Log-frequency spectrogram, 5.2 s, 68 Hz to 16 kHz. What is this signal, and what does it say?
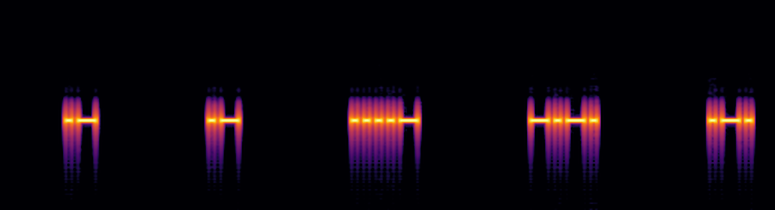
Morse code, heard as a keyed tone, about 30 wpm, spaced as for 10 wpm, 700 Hz. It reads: AA4CR
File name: Lesson 16g - Letter c - Call Signs 30wpm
